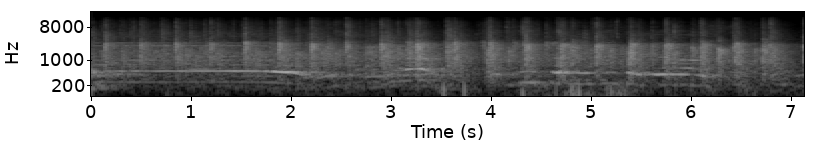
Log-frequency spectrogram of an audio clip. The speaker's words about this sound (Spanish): En este caso no era un perfume de un humano, en este caso era la misma gloria y el mismo poder del Señor Todopoderoso que se merece una alabanza y un aplauso de su pueblo.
